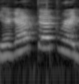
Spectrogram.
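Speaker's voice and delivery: put-on loud, hollered regional accent with dropped H's. Jed talking to his friend Lester about visiting siblings, Jed's regional accent. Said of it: "you drop your H's. Uh, T H is usually a D sound".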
